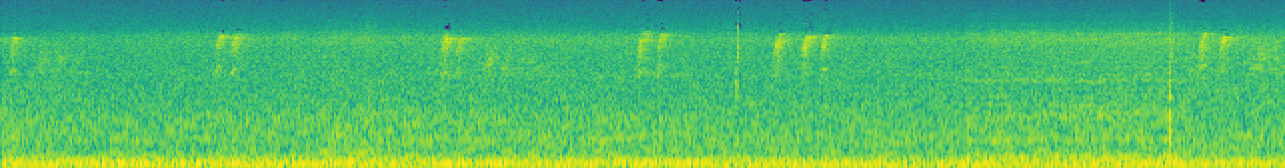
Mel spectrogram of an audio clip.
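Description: A small bird's short, high-pitched chirps, in twos and threes about every second, over a steady low rumble, with one sharp click near the end.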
